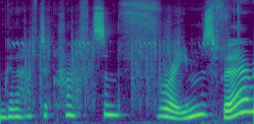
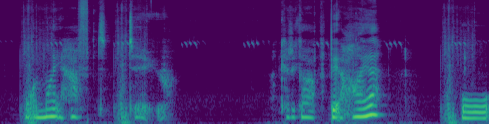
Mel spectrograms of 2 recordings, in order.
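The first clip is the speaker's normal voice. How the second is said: soft, hushed whisper; 4 semitones lower, 8 dB quieter than usual. The speaker hopes not to be seen as it gets dark, whispering. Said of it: "I don't know why I'm whispering".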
